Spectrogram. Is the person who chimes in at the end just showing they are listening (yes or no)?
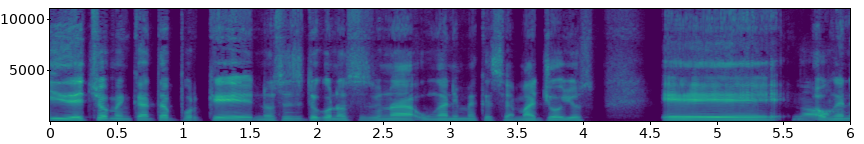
yes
